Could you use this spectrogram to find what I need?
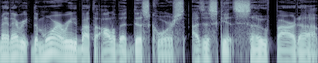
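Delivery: ordinary delivery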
